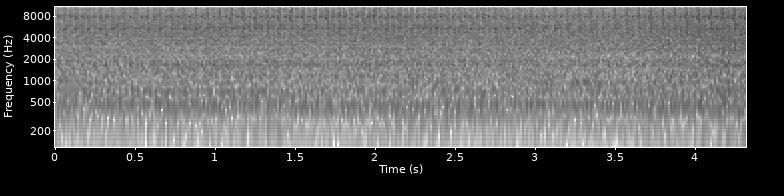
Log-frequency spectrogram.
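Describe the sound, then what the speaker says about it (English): An embroidery machine stitching the tack-down border around an applique runs in a continuous, even, rapid mechanical hum and patter, loud and close without pause. "Now it's going to do what we call the tack down or border stitch."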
